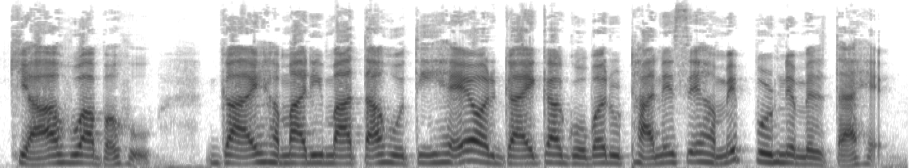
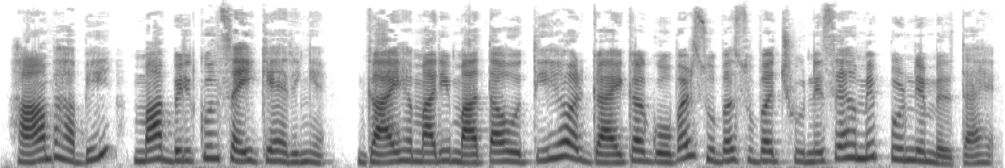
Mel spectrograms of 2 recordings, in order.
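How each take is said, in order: First: Preachy mother-in-law. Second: Agreeing sister-in-law. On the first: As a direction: lecture the bahu on holy duty. (उपदेश देती सास) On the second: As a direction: back up mother to the bhabhi. (माँ की हाँ में हाँ मिलाती ननद) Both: Acted.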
